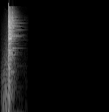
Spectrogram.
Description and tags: Whoosh+Sword Hit Armor
This hit sound was made by banging a kitchen knife against my grandmother's cooking pot (but don't tell her).
A lot of down pitching and layering to achieve something close to fantasy armor hits, even though real armor really makes unsatisfying sounds when hit.
recorded/mixed/created by
Patrick-Raul Babinsky
Do not forget to credit :)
